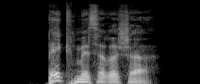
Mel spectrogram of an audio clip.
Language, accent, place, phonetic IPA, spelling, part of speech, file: German, Germany, Berlin, [ˈbɛkmɛsəʁɪʃɐ], beckmesserischer, adjective, De-beckmesserischer.ogg
- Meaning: 1. comparative degree of beckmesserisch 2. inflection of beckmesserisch: strong/mixed nominative masculine singular 3. inflection of beckmesserisch: strong genitive/dative feminine singular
